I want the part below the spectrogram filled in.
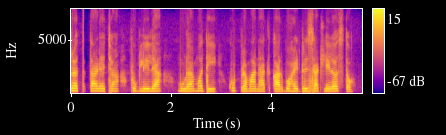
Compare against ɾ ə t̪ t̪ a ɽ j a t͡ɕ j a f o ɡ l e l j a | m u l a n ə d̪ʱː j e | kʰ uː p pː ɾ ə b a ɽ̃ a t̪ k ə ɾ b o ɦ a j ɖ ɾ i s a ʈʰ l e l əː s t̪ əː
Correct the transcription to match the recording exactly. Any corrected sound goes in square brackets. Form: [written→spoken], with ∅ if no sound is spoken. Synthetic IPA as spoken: ɾ ə t̪ t̪ a ɽ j a t͡ɕ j a f [o→u] ɡ l e l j a | m u [l→ɽ] a [n→m] ə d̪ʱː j e | kʰ uː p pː ɾ ə [b→m] a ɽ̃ a t̪ k [ə→a] ɾ b o ɦ a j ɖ ɾ i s a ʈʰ l e l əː s t̪ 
